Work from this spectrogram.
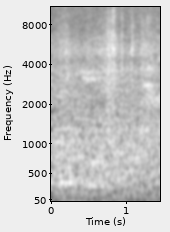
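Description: A pigeon kept by a fancier gives a low, throaty coo close by, a brief rolling call over a faint background hum, with no talk over it.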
